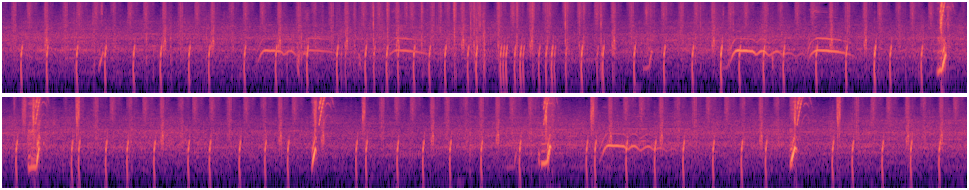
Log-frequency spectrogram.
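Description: Quick light footsteps patter as a cartoon character runs.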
